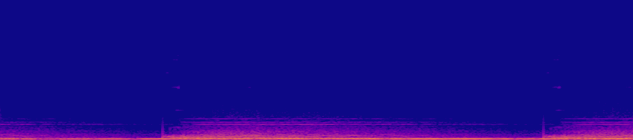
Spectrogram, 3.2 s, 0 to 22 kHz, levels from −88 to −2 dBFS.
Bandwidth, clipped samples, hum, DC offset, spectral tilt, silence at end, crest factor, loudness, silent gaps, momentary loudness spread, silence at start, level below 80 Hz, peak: 3.6 kHz; under 0.1%; none; 0.2%; -9 dB/octave; 0 s; 12 dB; -38 LUFS; none; 9 LU; 0 s; -58 dBFS; -24 dBFS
